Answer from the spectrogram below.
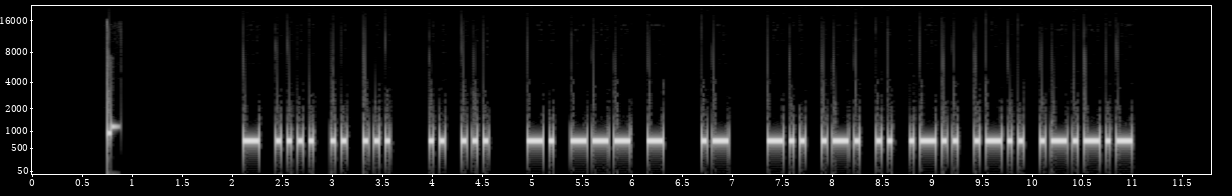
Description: Morse code, heard as a keyed tone, about 22 wpm, 700 Hz. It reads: THIS IS NOT A DRILL.
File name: practice / 22wpm / Sentences with 3-Word Phrases - 22wpm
